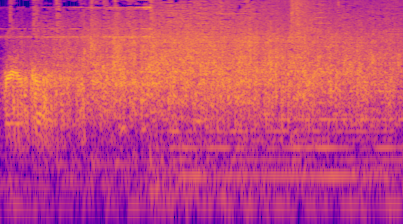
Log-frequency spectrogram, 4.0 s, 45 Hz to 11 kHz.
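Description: Neil Armstrong's voice says 'man' over a crackly Apollo 11 radio link from the Moon, then a steady hiss of radio static and noise carries on, with a low steady hum joining about two seconds in.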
